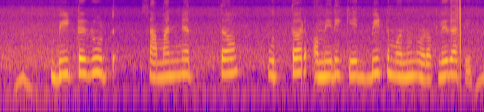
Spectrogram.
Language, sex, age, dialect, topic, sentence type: Marathi, female, 25-30, Varhadi, agriculture, statement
